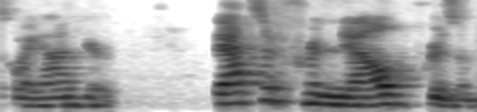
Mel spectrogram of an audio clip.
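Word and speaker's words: Fresnel: on here that's a fenel prism you don't pronounce the S and these are little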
